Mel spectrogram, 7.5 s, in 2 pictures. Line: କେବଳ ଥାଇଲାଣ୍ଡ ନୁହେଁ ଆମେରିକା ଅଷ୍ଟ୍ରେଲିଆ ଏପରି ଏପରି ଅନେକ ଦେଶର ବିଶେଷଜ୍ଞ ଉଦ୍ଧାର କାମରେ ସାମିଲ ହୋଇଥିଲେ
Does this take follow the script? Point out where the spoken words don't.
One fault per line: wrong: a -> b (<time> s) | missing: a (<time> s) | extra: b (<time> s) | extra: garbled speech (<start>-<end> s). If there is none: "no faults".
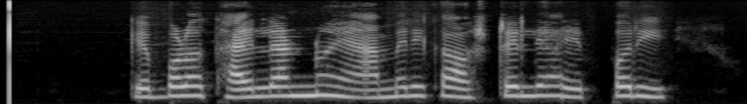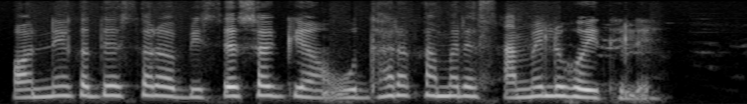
missing: ଏପରି (3.3 s)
